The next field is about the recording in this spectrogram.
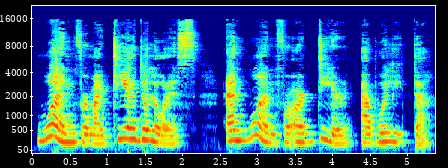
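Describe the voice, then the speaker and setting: A woman with an American accent voicing a kind, matter-of-fact mother in a storybook, gentle and plain-spoken. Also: mid-range voice, lively intonation, slow, distant mic.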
